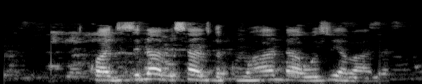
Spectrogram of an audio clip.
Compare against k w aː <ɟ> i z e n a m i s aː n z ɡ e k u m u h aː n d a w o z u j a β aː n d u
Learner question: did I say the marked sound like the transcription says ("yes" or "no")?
yes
